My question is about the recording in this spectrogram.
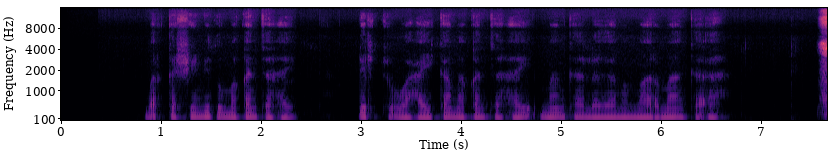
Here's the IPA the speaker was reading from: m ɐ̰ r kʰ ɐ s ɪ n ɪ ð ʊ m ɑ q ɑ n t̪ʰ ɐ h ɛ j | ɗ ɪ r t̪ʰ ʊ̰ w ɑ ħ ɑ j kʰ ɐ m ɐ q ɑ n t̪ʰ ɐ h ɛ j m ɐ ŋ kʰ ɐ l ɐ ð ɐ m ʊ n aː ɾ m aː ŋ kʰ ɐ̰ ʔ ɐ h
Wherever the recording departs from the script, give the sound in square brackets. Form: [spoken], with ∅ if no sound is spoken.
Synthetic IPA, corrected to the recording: m ɐ̰ r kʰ ɐ [ʃ] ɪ n ɪ ð ʊ m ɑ q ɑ n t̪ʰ ɐ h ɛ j | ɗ ɪ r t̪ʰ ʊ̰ w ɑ ħ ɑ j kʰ ɐ m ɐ q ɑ n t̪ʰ ɐ h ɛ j m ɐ ŋ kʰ ɐ l ɐ [ɣ] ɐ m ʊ [m] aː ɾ m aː ŋ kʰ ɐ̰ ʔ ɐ h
